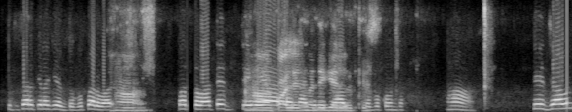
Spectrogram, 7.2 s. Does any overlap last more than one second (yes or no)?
yes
